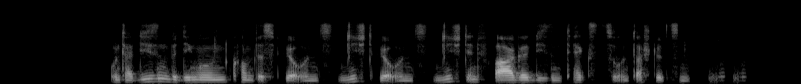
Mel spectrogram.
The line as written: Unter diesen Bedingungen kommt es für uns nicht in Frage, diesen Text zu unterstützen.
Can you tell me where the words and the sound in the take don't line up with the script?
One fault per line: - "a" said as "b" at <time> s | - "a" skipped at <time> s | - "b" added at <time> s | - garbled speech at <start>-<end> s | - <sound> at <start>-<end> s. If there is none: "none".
- "für uns nicht" added at 3.8 s
- laugh at 7.1-7.5 s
